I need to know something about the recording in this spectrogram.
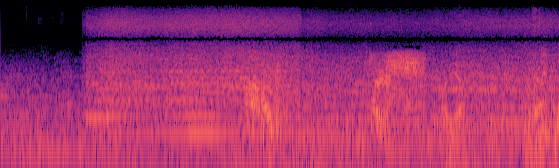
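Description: Wind rushes hard past a speeding car.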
